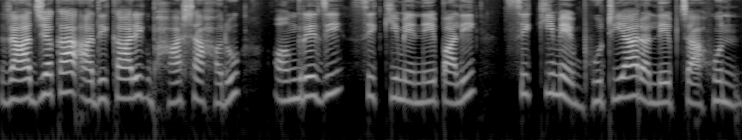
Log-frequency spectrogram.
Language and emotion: Nepali, neutral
